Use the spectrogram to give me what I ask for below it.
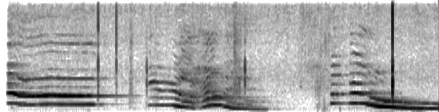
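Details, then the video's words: Pet dog howling while singing along with its owner; three drawn-out tonal wails, the first level, the second wavering and sliding down, the last starting high and falling smoothly. "Daisy howling"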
